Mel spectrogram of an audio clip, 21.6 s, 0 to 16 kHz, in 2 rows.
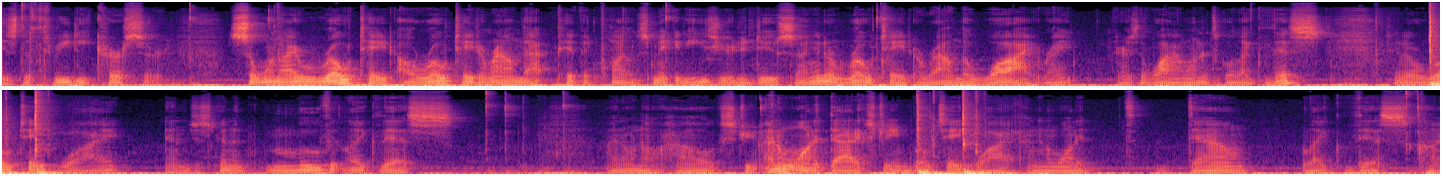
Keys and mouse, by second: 0.8 middle click, 1.4-3.6 drag, 5.0-6.9 middle drag, 10.7 r, 15.0-17.6 middle drag, 17.6 r.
